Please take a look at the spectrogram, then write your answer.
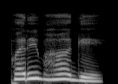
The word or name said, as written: ಪ್ರಭಾಗ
